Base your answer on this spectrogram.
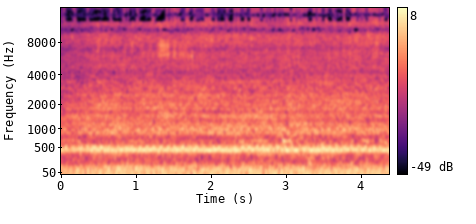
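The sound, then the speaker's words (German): A snake robot's mechanical movement: a steady, continuous motorized whirring with a constant mid-pitched hum and rough low rumble, unchanging in loudness throughout, with no voices. “Wenn Menschen sie nachbauen, klingen sie gleich viel technischer und maschineller.”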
